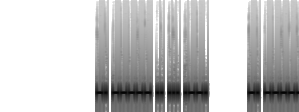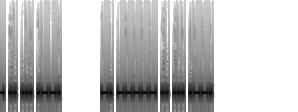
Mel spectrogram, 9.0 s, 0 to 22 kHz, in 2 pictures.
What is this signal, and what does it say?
Morse code, heard as a keyed tone, about 37 wpm, 700 Hz. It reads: N0ISP N0ISP N0ISP
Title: USA Call Signs - 5 Characters - Repeated 3x - 40wpm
